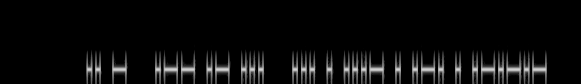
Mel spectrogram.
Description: Morse code, heard as a keyed tone, about 28 wpm, 700 Hz. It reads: IT WAS SEVERE.
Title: Sentences from Top 1400 Words 28wpm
